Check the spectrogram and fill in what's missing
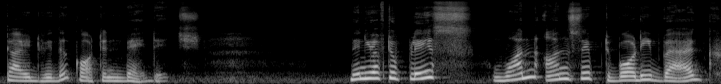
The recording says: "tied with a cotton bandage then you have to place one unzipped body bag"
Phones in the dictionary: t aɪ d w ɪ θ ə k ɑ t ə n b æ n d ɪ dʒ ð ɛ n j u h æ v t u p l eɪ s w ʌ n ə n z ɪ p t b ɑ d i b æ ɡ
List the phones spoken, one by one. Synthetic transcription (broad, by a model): t aɪ d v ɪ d ə k ɑ t ə n b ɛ d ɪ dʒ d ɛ n j u h æ v t u p l eɪ s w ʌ n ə n s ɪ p t b ɑ d i b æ ɡ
